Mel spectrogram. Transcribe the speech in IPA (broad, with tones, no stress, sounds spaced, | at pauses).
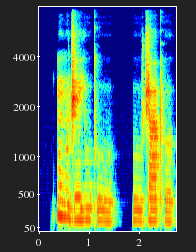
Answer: k͡p ũ˦ ɡʷ ĩ˦˨ d͡ʒ eː˨ j uː˨ kʼ uː˨ | uː˨ t͡ʃ aː˦ pʰ ʊ˦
